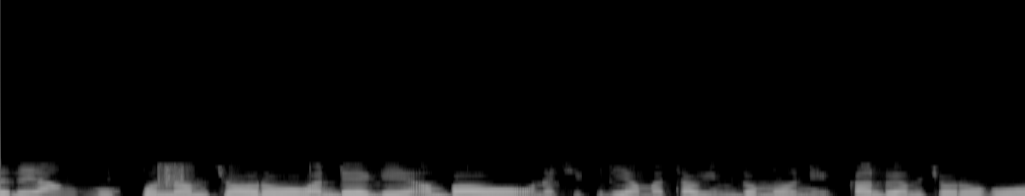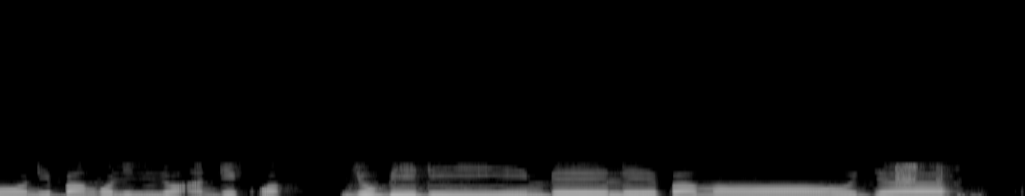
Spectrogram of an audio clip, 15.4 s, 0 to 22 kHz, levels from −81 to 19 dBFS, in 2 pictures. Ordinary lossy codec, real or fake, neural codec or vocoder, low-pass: MP3, 32 kbps; real; none; 3.6 kHz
